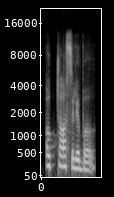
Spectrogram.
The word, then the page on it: octosyllable: Indian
